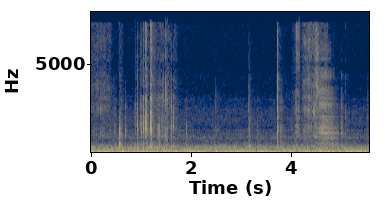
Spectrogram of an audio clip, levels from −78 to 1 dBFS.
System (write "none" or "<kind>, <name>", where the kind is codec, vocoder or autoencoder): none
